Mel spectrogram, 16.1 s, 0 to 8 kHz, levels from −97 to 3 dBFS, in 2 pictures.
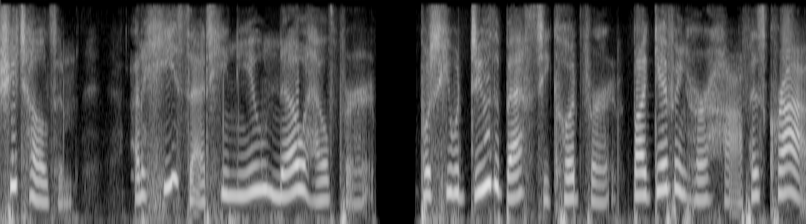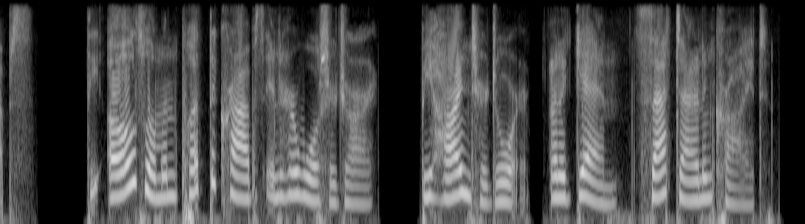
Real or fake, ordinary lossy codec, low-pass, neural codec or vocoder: real; MP3, 64 kbps; 7.2 kHz; none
